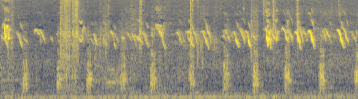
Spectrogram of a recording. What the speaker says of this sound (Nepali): त्यो खैरो खैरो दिएको चाहिँ वन कुखुराको चल्ला है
